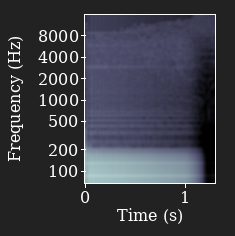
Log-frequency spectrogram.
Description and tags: C#1 808 Kick Drum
